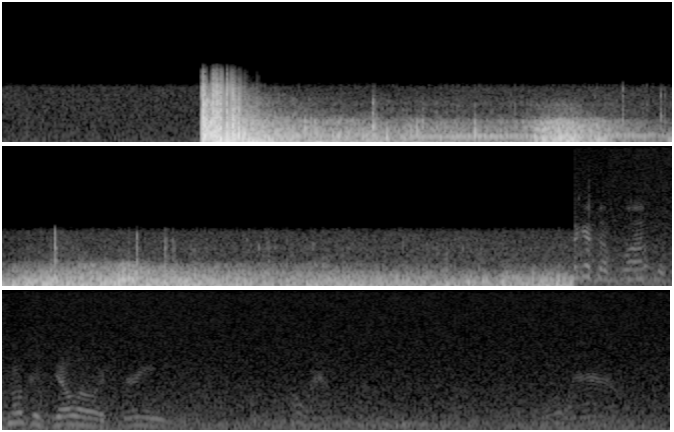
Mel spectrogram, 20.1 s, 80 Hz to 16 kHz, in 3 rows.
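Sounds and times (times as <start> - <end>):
explosive target blast: 2.0 - 7.3
long rolling rumble: 2.0 - 12.4.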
